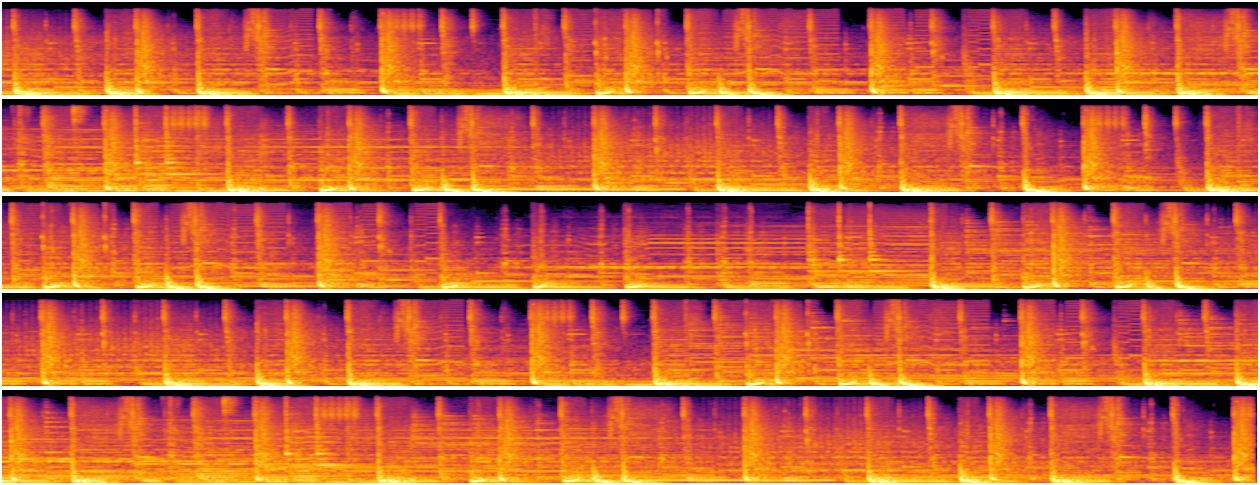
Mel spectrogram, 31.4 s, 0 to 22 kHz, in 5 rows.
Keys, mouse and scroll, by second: 0.7-1.9 shift+drag, 5.4 scroll down 1, 7.0 click, 12.1 z, 12.4 click, 12.7 z, 13.7 click, 15.3 shift+click, 16.6 right click, 17.3 click, 18.7-20.9 click, 21.9 z, 22.2 click, 22.3-22.8 z, 22.5 z, 23.5 click, 25.5-26.1 drag, 26.8 z, 26.9 click, 27.3-27.9 z, 28.3 click.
